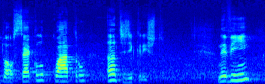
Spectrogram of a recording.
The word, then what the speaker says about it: Neviim: O termo é formado com as iniciais dos livros que fazem parte da Tanakh: Torá, Neviim, pronúncia atual da palavra Nebiim, Ketuvim, pronúncia atual da palavra Ketubim. Torá é um conjunto formado por 5 rolos sagrados: Gênesis, Êxodo, Levítico, Números e Deuteronômio.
